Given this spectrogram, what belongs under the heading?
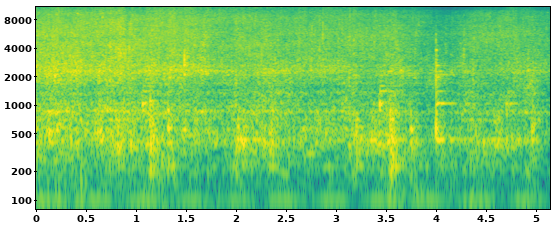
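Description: Spices being stirred into potatoes and fenugreek in a hot pan, with a spoon scraping and turning the mixture over a steady sizzle of frying, close and continuous, with no voices.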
